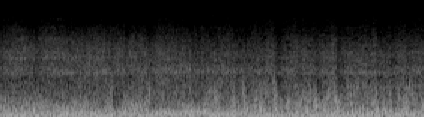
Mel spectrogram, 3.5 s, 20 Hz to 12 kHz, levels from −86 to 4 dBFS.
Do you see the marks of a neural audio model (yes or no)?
no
